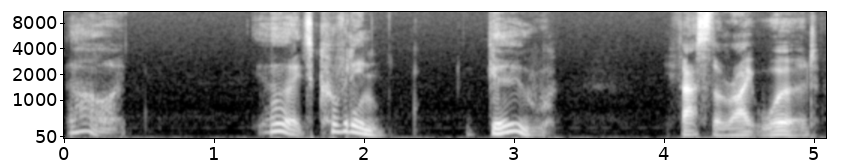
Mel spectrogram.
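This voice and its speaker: An actor playing an anxious, self-doubting, sardonic submarine doctor in a radio drama. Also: male voice, on the low side, big pitch swings, slow, a little mellow, slightly rough, dry recording, exaggerated voice. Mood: wry, uneasy. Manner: nervy, sardonic, brooding. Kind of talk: radio drama acting with diary-style monologue.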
